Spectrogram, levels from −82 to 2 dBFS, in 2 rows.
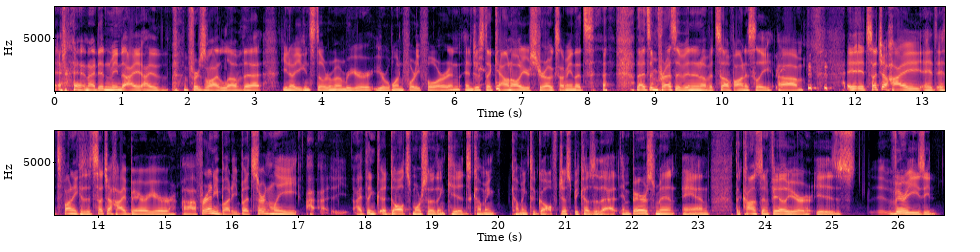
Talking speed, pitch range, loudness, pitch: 195 wpm, 115-145 Hz, -13 LUFS, 125 Hz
